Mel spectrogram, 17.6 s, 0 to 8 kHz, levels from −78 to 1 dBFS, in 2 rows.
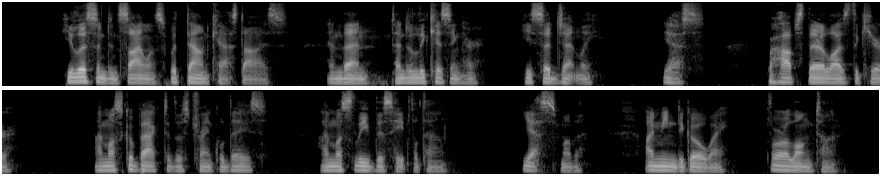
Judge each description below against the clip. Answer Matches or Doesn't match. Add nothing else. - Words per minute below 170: Matches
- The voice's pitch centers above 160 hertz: Doesn't match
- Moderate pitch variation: Doesn't match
